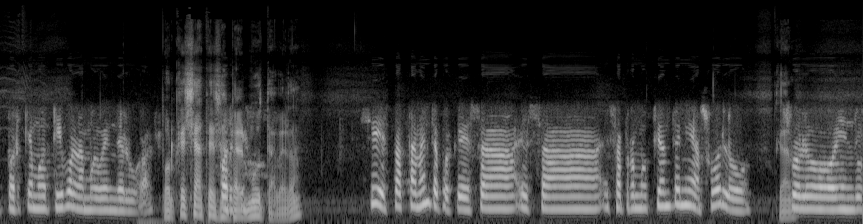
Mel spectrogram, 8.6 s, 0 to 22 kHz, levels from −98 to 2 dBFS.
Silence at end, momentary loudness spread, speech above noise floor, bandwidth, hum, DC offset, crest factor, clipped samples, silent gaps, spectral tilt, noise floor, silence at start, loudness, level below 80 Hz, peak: 0 s; 10 LU; 33 dB; 15 kHz; none; under 0.1%; 20 dB; under 0.1%; none; -6 dB/octave; -62 dBFS; 0.1 s; -29 LUFS; -60 dBFS; -10 dBFS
